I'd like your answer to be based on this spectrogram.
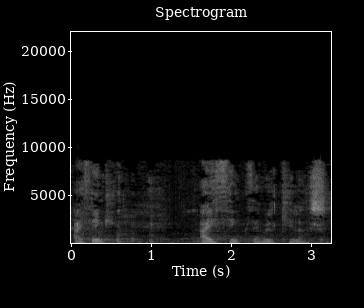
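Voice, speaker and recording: A man's voice: fairly low pitch, expressive, slow, crowd noise. An actor playing a naive, earnest island boatman in a radio drama, with simple, slightly formal phrasing. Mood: meek, anxious. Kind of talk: radio drama acting and first-person narration.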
